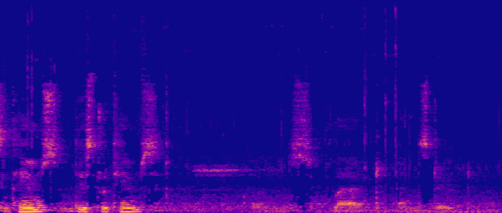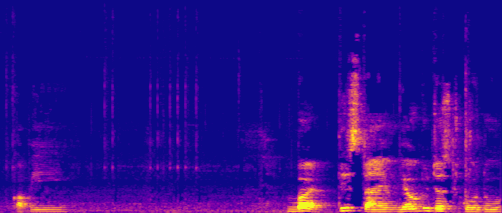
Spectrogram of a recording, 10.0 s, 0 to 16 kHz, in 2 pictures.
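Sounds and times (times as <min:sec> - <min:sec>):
keyboard and mouse clicks: 0:06.0 - 0:07.5.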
